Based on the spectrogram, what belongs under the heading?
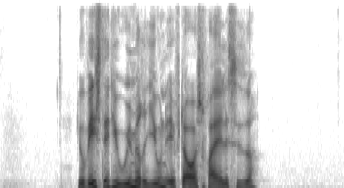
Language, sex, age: Danish, female, 60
